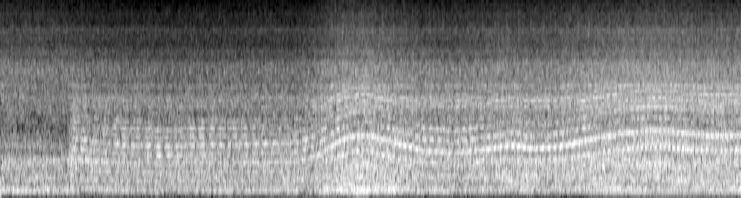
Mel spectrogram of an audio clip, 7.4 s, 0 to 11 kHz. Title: G37 weird whining noise?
